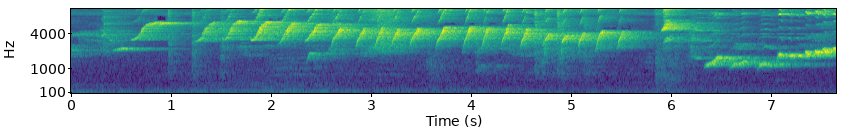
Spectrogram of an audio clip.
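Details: White-rumped shama of the Medan type in full vigorous song: a long rapid series of bright high whistled notes repeated about four per second in rising and falling steps, ending with a lower sustained buzzy trill.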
